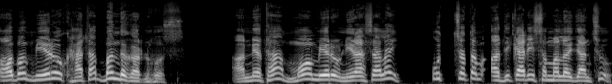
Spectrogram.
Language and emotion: Nepali, angry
